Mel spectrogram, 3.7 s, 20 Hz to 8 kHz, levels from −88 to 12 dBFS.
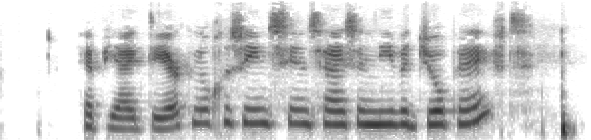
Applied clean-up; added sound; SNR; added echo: none; none; none; none.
